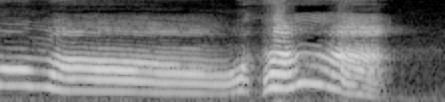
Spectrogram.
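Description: A high-pitched, drawn-out vocal cry that slides steadily down in pitch, followed near the end by two short rising-and-falling wails, then cuts off abruptly.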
